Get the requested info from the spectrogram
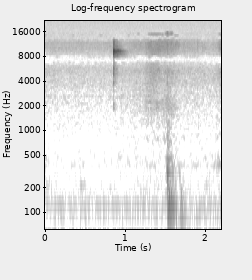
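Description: Near silence: room tone, with one faint sharp click a little under a second in and a soft low knock about a second and a half in.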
